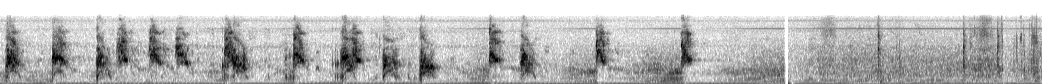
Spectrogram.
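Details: French bulldog puppy protesting bedtime with a long run of high yappy barks, about two per second at first, easing into softer, sparser yips over low background hum.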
